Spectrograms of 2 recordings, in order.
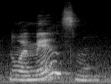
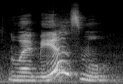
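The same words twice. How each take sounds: No difference in how they are said.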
